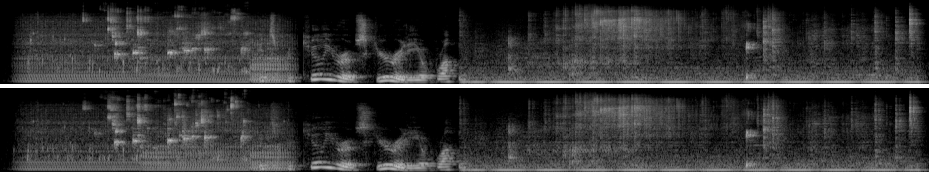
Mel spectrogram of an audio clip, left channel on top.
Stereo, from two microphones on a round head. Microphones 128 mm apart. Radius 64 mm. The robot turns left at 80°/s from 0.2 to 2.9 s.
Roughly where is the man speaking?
Left.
